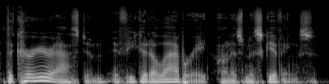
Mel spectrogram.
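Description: A man who works as a newspaper reporter, reading his own article as scripted narration in a measured, formal way. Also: on the low side, big pitch swings, vocal fry, darkish tone, no room sound, clean studio sound.

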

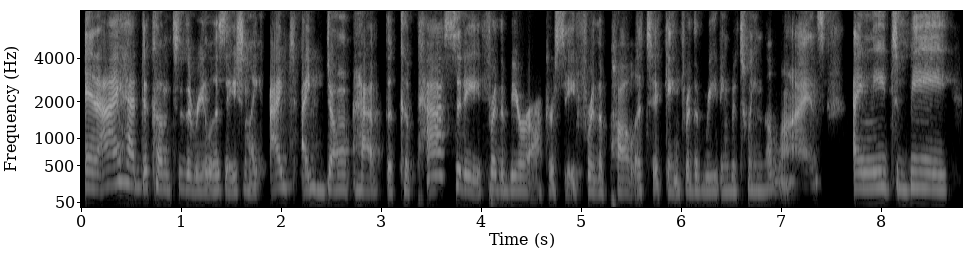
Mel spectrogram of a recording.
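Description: Candid woman with a husky voice. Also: fairly low pitch, a little fast, few pauses, a bit bright. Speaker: team member in a group discussion. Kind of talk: reflective casual conversation.

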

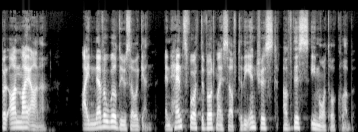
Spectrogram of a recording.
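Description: A man's voice: medium pitch, animated, moderate pace, a bit bright, no room sound, clean studio sound, natural voice. A man playing a charming young man who gives a playful, mock-formal speech in an engaging manner.

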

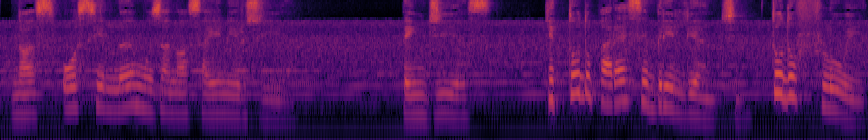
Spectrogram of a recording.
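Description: A woman with a Brazilian accent narrating a guided meditation in a soothing, deliberate way, leaving long pauses. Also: fairly low pitch. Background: meditation music.

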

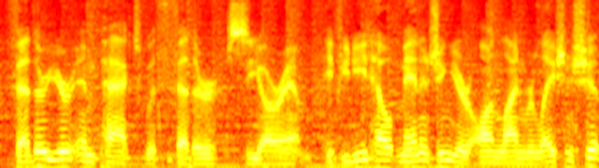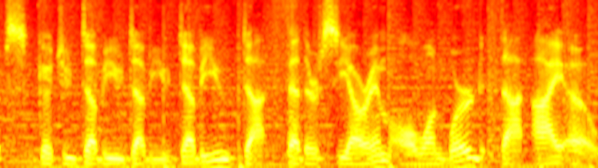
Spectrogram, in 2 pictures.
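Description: Male podcast host, very low voice, sincere scripted read, music playing under him. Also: moderate pace, hardly any pauses.

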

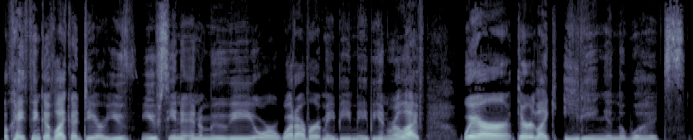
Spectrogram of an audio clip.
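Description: A woman in her thirties speaks directly to her listeners in a casual, encouraging way, often asking them questions. Her voice sits a bit low and sounds slightly congested from allergies. The sound is dry and close, with no room around it. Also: brisk, dry recording. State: stuffy from allergies. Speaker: podcast host. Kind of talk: casual wellness talk to listeners.

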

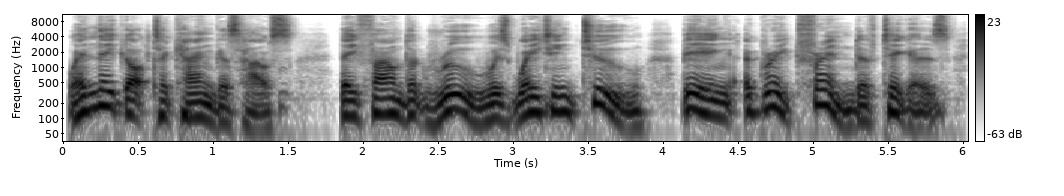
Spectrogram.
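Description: A man reading a children's storybook aloud as an expressive, scripted narrator. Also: lowish voice, a little slow, breathy edge. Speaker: storybook reader.

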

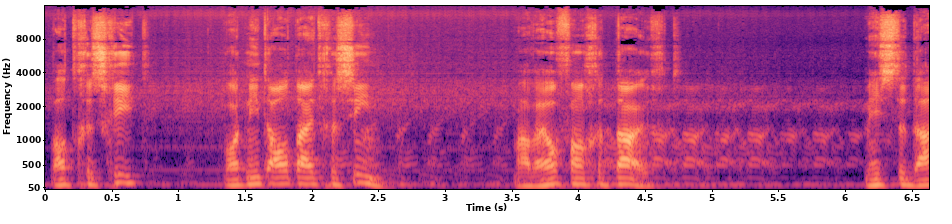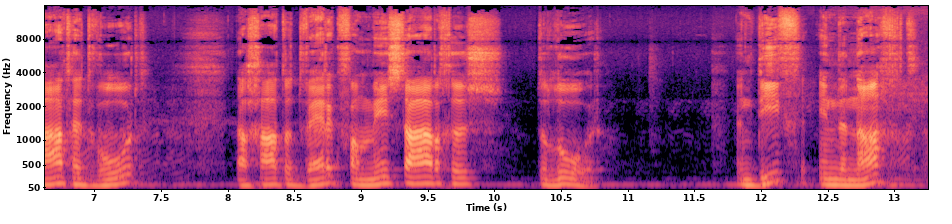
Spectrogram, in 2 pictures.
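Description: Man, very slow formal recitation, mid-pitched voice, literary narration, faint background ambience. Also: a bit bright, a little hiss or hum. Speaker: poet performing own audio play. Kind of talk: literary spoken-word narration.

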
